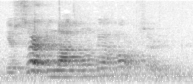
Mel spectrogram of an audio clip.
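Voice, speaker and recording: A high-pitched, expressive man in his 60s from North Carolina speaks quickly, pacing and gesturing as he gives a folksy, preacherly motivational speech to youth in a large wooden camp hall. A far-off camera picks him up in the echoey hall, with slight background noise.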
